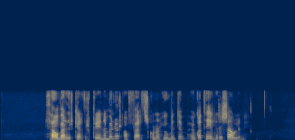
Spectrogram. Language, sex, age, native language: Icelandic, female, 30-39, Icelandic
